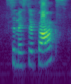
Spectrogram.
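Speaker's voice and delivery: ordinary delivery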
